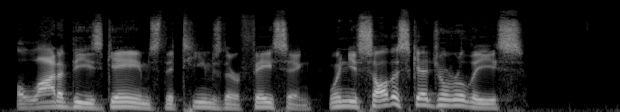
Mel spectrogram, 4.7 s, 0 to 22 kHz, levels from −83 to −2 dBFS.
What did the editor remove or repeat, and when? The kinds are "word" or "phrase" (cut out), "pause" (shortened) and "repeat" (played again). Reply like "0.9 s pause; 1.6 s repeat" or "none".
2.4 s pause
